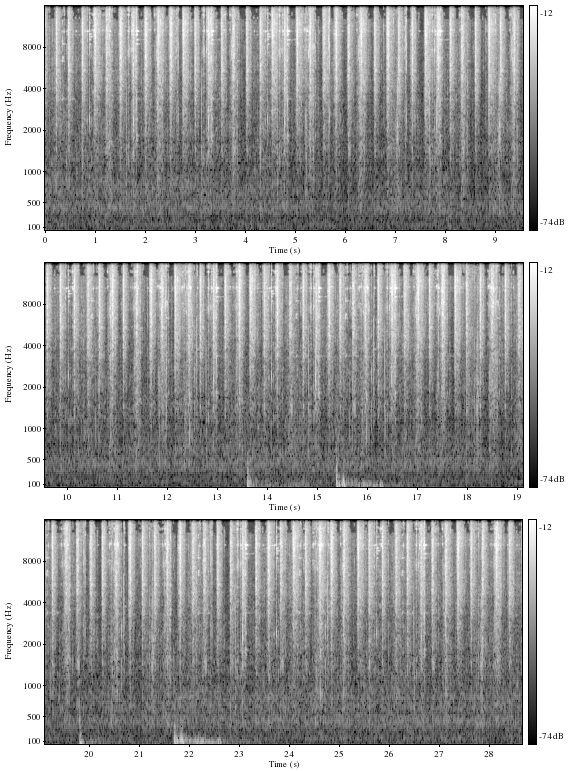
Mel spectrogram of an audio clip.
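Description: Quick footsteps rustle through dry grass at a steady running pace.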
